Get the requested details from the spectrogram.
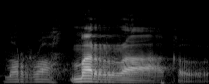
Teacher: You're merging and changing. You change the noon into a Ra. and you merge the two ra. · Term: idgham bila ghunna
